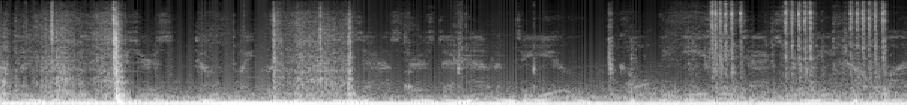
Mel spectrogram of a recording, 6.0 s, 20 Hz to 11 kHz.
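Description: A 2019 Mercedes GLS450's engine idling, heard from inside the cabin as a steady low rumble, with a few short clicks and rustles from the console controls.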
